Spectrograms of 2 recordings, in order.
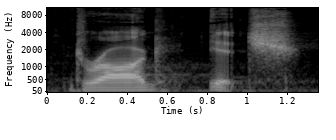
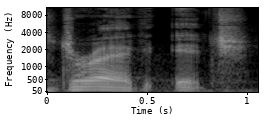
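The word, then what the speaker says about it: Dragić: a lot I agree I always thought it was tragic had dragic like drog itch where it says d-r-a-g-i-c that's drag itch yeah or drogic as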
